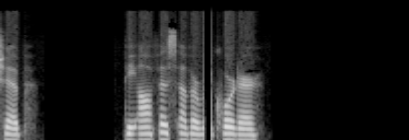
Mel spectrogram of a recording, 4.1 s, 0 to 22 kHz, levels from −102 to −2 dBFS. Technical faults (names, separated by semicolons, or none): Bluetooth stall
